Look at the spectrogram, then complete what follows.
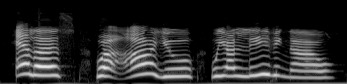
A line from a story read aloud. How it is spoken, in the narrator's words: Brave Hunter cupped his hands around his mouth and shouted out loud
